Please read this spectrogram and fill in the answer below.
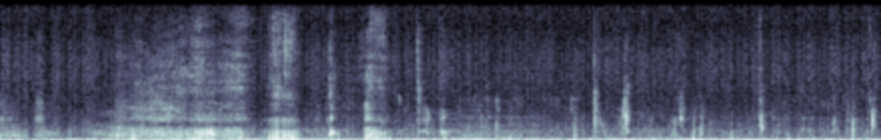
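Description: A person eating cup noodles mixed with rice: slurping noodles about a second in, then chewing, with short sharp clicks of the plastic spoon in the cup.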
